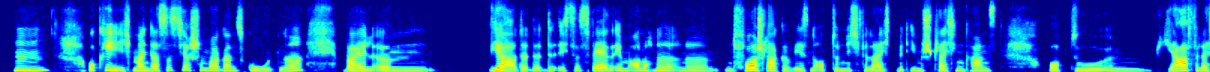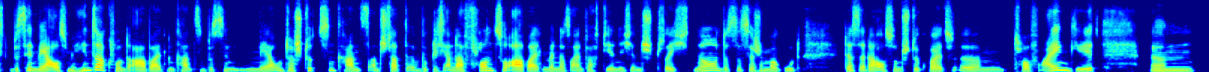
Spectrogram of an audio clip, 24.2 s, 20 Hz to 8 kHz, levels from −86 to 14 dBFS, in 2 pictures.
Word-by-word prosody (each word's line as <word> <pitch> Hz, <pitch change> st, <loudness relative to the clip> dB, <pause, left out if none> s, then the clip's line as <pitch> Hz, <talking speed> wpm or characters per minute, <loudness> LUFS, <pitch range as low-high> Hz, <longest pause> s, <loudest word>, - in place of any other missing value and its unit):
Mhm. 250 Hz, +1 st, -1 dB, 0.4 s
Okay, 275 Hz, -1 st, +5 dB
ich -, -, -1 dB
meine, 215 Hz, -1 st, +3 dB
das 220 Hz, +1 st, +3 dB
ist 270 Hz, -, -2 dB
ja 275 Hz, -, +2 dB
schon 260 Hz, -1 st, +2 dB
mal 240 Hz, -1 st, +4 dB
ganz 225 Hz, -1 st, -2 dB
gut, 185 Hz, -3 st, -5 dB
ne, 205 Hz, +8 st, 0 dB, 0.4 s
weil, 205 Hz, +1 st, +4 dB
ähm, 200 Hz, +4 st, -3 dB, 0.5 s
ja, 225 Hz, -6 st, +8 dB
da 195 Hz, -, 0 dB
da -, -, -4 dB
da -, -, -6 dB
ist 230 Hz, -1 st, -5 dB
das -, -, -3 dB
wäre 220 Hz, -2 st, +5 dB
ja -, -, -5 dB
eben 220 Hz, -, -3 dB
auch -, -, +3 dB
noch 220 Hz, -1 st, -3 dB
'ne 215 Hz, -2 st, -3 dB
'ne 200 Hz, -2 st, -6 dB
'n 210 Hz, -, -10 dB
Vorschlag 240 Hz, -2 st, +6 dB
gewesen, 200 Hz, -1 st, -5 dB
ob -, -, -4 dB
du 220 Hz, -, -3 dB
nicht 210 Hz, -1 st, -4 dB
vielleicht 210 Hz, 0 st, -2 dB
mit 205 Hz, -, -11 dB
ihm 215 Hz, -2 st, -7 dB
sprechen 210 Hz, +3 st, +2 dB
kannst, 205 Hz, 0 st, -2 dB, 0.5 s
ob 205 Hz, 0 st, +1 dB
du 200 Hz, 0 st, -1 dB
im 190 Hz, +4 st, -8 dB
ja, 195 Hz, +8 st, +7 dB
vielleicht 210 Hz, -5 st, -3 dB
'n -, -, -16 dB
bisschen 200 Hz, 0 st, -2 dB
mehr 195 Hz, -1 st, +5 dB
ausm 195 Hz, +1 st, 0 dB
Hintergrund 220 Hz, -, +2 dB
arbeiten 175 Hz, +2 st, +1 dB
kannst, 180 Hz, 0 st, -5 dB
'n -, -, -16 dB
bisschen 190 Hz, 0 st, -8 dB
mehr 180 Hz, -1 st, -2 dB
unterstützen 225 Hz, +4 st, -1 dB
kannst, 190 Hz, 0 st, -3 dB
anstatt 195 Hz, -1 st, -2 dB, 0.2 s
wirklich 195 Hz, -, -6 dB
an -, -, -1 dB
der 190 Hz, -1 st, +4 dB
Front 220 Hz, +4 st, 0 dB
zu 220 Hz, -, +2 dB
arbeiten, 180 Hz, +1 st, +5 dB
wenn 185 Hz, 0 st, -5 dB
das 185 Hz, 0 st, -6 dB
einfach 185 Hz, +1 st, -5 dB
dir 190 Hz, -, -6 dB
nicht 185 Hz, 0 st, -6 dB
entspricht, 190 Hz, -2 st, 0 dB
ne? 210 Hz, +5 st, 0 dB
Und 230 Hz, -3 st, -3 dB
das 195 Hz, +1 st, -6 dB
ist 210 Hz, 0 st, -4 dB
ja 205 Hz, -, -3 dB
schon 205 Hz, +1 st, -4 dB
mal 185 Hz, -1 st, -2 dB
gut, 215 Hz, +4 st, -8 dB, 0.4 s
dass 200 Hz, 0 st, -2 dB
er 200 Hz, -, 0 dB
da 180 Hz, -1 st, +2 dB
auch -, -, 0 dB
so 200 Hz, -, -3 dB
'n -, -, -11 dB
Stück 195 Hz, +1 st, -3 dB
weit, 190 Hz, -1 st, 0 dB
ähm, 180 Hz, -1 st, -6 dB
drauf 185 Hz, -1 st, -2 dB
eingeht. 220 Hz, -3 st, +2 dB, 0.5 s
Ähm 200 Hz, 0 st, -3 dB
200 Hz, 220 wpm, -24 LUFS, 190-220 Hz, 0.5 s, ja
